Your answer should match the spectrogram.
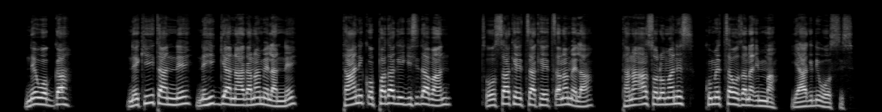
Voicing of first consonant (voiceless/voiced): voiced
